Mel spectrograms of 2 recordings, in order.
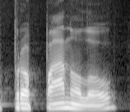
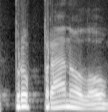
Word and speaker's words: Propranolol: ângulo de pino Propranolol que todo paciente fala Propranolol mas é Propranolol mesmo com os erres nas duas sílabas uroserv mida nifedipino clortalidona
